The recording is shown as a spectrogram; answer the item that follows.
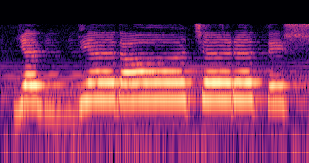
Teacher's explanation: ಯ ಮೇಲೆ ಆಘಾತ ಮುಂದೆ ದಿಯ ಇದ್ದ ಕಾರಣ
